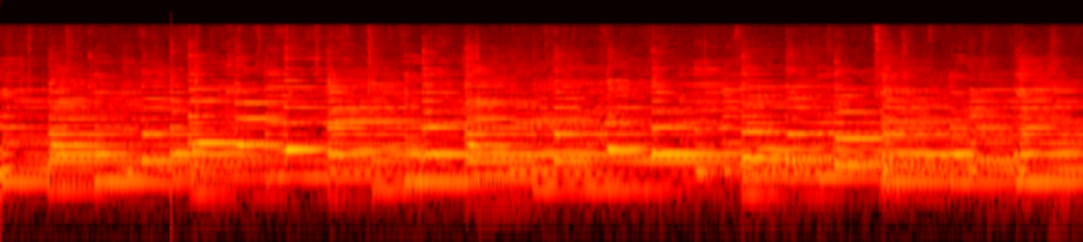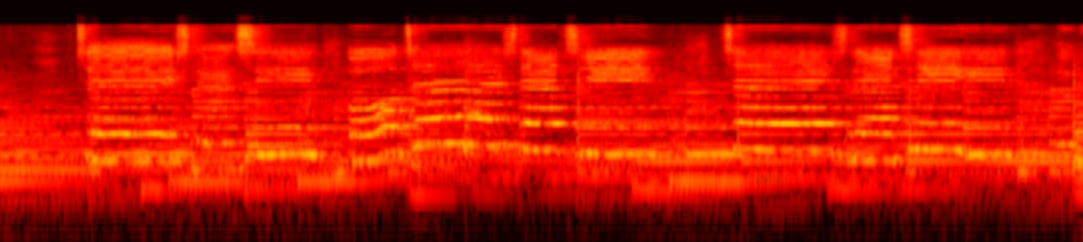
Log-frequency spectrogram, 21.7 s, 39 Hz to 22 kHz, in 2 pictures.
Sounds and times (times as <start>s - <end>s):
Inside, large room or hall: 0.0s - 21.6s
Music: 0.0s - 21.6s
Singing: 11.6s - 21.6s.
